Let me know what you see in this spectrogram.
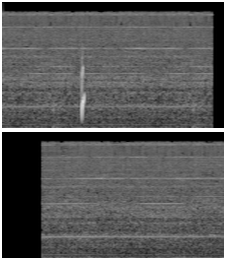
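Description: Vacuum cleaner sound effect: a steady whirring hiss with a faint high whine, cut by a short rising 'bloop' pop about a second in. The sound drops out completely for about half a second near the middle.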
